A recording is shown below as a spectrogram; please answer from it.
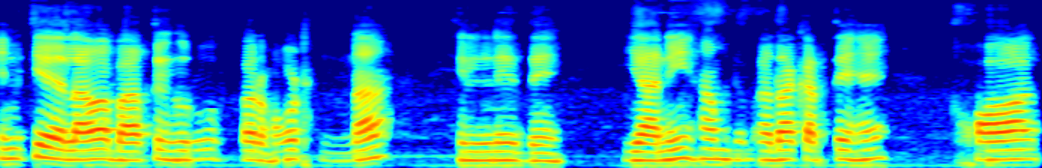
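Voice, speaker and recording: A man teaching a tajweed lesson to young children, explaining each term, repeating it slowly and sounding out single Arabic letters one by one. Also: on the high side, level tone, narrow, tinny audio. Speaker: Quran teacher.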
